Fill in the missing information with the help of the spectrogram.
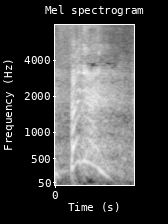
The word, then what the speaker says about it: Finzean: G-A-R-I-O-C-H. – And the town? – Oh, Lord, give me strength. It's Fingen. F-I-N-Z-E-A-N. – Could you spell it properly, please? – I did. F-I-N-Z-E-A-N. Fingen!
